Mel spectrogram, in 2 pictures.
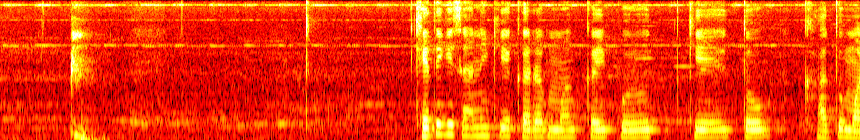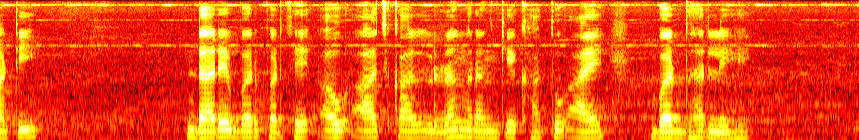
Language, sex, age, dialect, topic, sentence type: Chhattisgarhi, male, 25-30, Central, banking, statement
